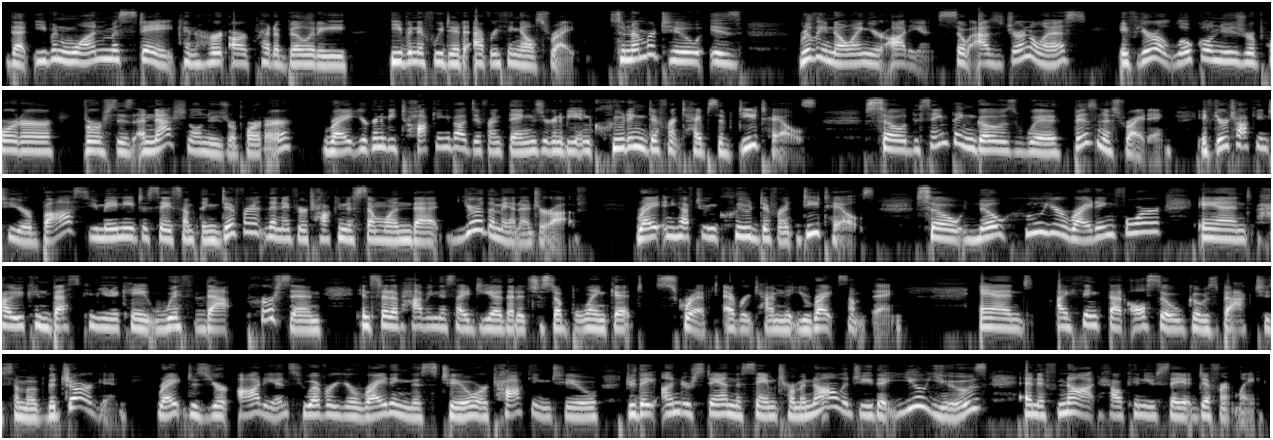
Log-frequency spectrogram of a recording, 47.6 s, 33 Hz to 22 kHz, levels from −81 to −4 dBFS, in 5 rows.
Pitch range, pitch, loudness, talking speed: 185-235 Hz, 205 Hz, -18 LUFS, 210 wpm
